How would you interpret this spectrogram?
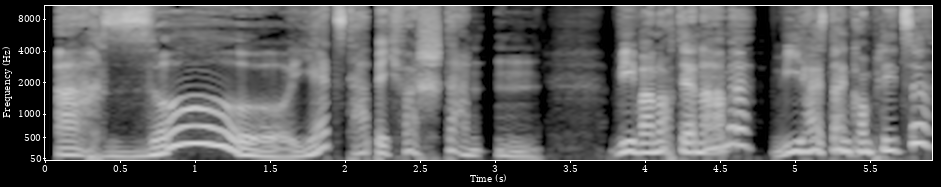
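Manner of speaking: slow dawning realisation, then high questioning; knowing policewoman. A narrator's reading. Policewoman thinks she understands, slow and knowing, then interrogates. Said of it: "als würde ihr ein Licht aufgehen".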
